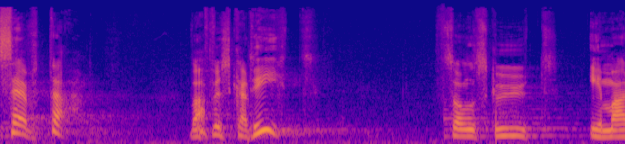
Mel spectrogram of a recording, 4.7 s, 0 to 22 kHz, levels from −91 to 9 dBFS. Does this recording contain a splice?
yes; 3 cuts; at 1.9 s, 3.3 s, 3.7 s

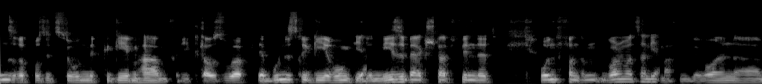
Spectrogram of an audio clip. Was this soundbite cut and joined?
yes; 5 cuts; at 2.5 s, 3.7 s, 5.4 s, 5.8 s, 6.6 s

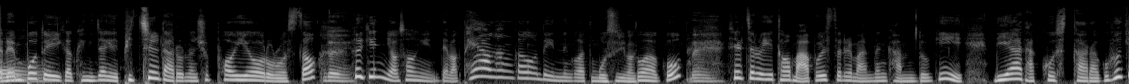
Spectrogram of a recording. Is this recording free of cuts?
no; 2 cuts; at 5.9 s, 6.4 s

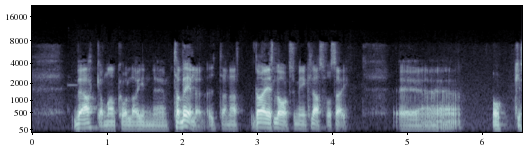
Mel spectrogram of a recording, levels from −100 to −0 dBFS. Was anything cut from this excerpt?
yes; 4 cuts; at 1.1 s, 1.8 s, 2.9 s, 3.2 s

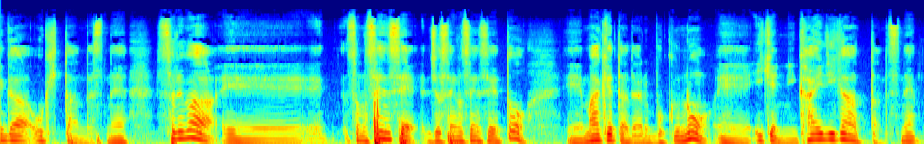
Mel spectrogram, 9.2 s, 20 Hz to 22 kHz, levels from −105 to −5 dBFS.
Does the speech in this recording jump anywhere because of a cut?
yes; 1 cut; at 3.3 s

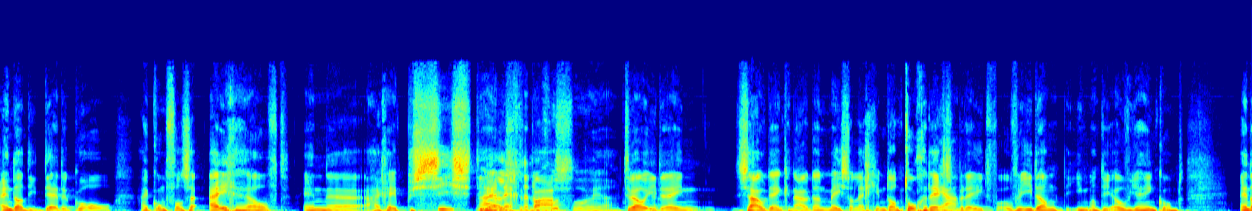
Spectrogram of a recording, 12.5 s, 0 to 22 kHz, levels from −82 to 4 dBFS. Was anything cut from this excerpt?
yes; 1 cut; at 3.0 s

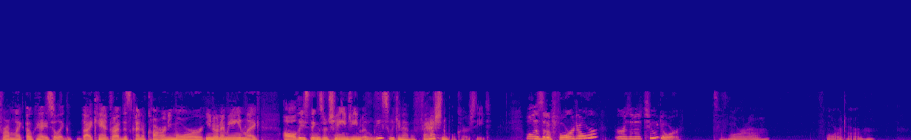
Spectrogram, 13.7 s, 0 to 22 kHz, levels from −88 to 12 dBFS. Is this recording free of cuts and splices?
yes; 0 cuts

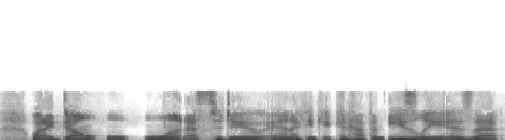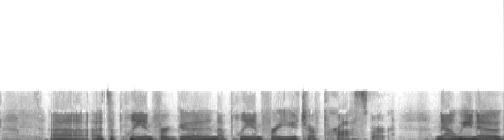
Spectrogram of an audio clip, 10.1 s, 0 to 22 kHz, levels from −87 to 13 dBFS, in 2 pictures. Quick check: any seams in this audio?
yes; 1 cut; at 3.8 s

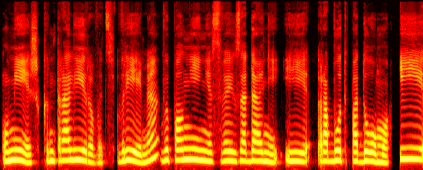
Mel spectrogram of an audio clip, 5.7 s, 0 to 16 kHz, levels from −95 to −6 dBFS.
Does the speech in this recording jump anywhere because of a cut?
yes; 1 cut; at 4.2 s

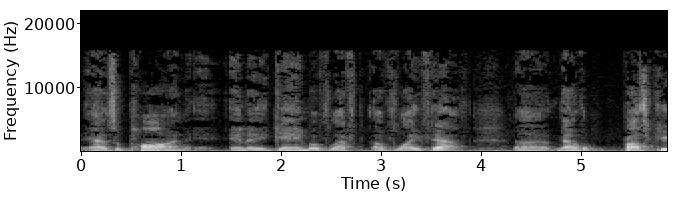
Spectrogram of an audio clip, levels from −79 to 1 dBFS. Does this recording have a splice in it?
yes; 2 cuts; at 2.9 s, 3.5 s

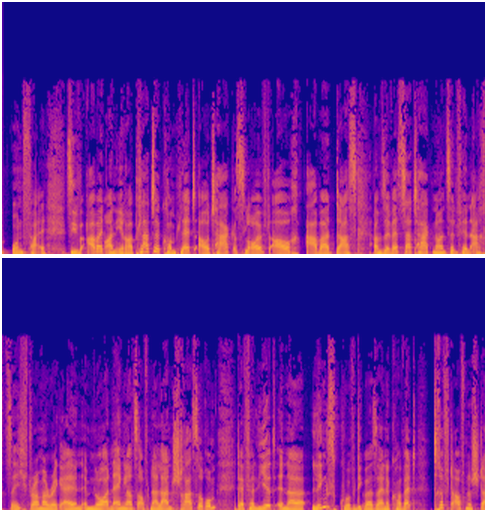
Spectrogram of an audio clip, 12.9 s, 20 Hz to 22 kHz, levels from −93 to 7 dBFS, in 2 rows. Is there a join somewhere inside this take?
yes; 4 cuts; at 1.4 s, 4.4 s, 6.8 s, 11.2 s

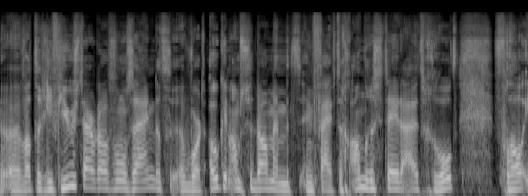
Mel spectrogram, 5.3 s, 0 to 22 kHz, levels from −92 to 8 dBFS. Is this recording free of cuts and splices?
yes; 0 cuts

